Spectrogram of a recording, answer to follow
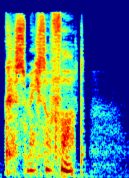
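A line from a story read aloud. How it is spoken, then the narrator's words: Whispering. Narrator (German): flüsterte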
